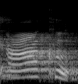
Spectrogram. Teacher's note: जैसा कि आपने इन दोनों में देख लिया कि इसका जो उच्चारण करते समय मुख और नासिका, अनुनासिक और अनुस्वार में अंतर जो है हमने यहाँ देखा कि अनुनासिक को बोलते समय ध्वनियों का उच्चारण मुख और नाक दोनों से होता है, और अनुस्वार का जो है बोलते समय हवा नाक से पूरी तरह बाहर निकल जाती है। · अनुनासिक के उच्चारण में नाक से सांस बहुत कम निकलती है और मुख से अधिक निकलती है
